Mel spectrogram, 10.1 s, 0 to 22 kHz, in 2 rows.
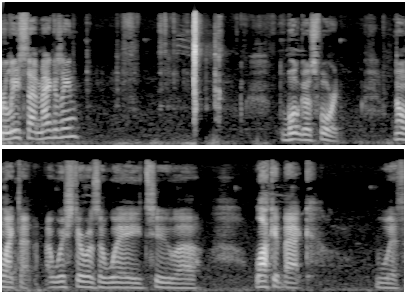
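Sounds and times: rifle bolt snapping forward: 2.3s - 2.8s.

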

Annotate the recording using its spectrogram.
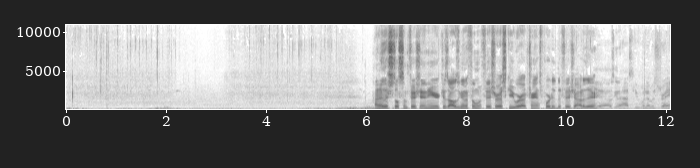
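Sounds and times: fishing reel ticking: 0.0s - 1.9s, 3.2s - 5.6s
wind rumbling on microphone: 0.0s - 10.9s.

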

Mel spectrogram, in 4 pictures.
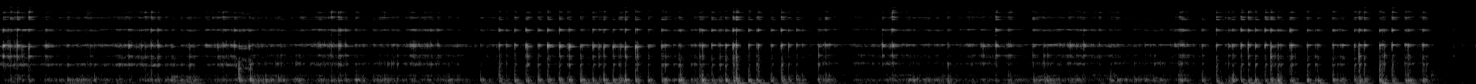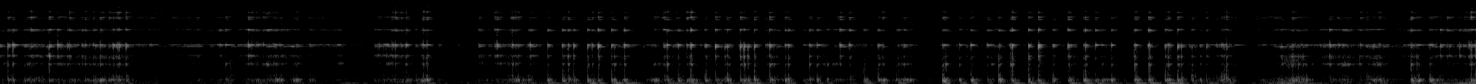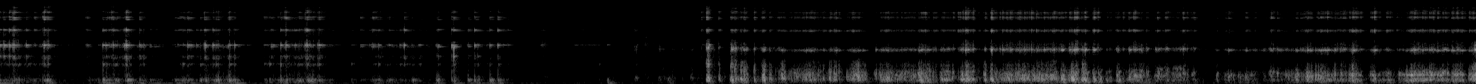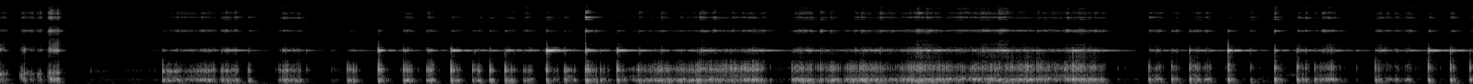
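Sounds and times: fingers tapping ceramic jar: 0.0s - 34.7s, 35.4s - 45.0s, 45.8s - 59.0s.

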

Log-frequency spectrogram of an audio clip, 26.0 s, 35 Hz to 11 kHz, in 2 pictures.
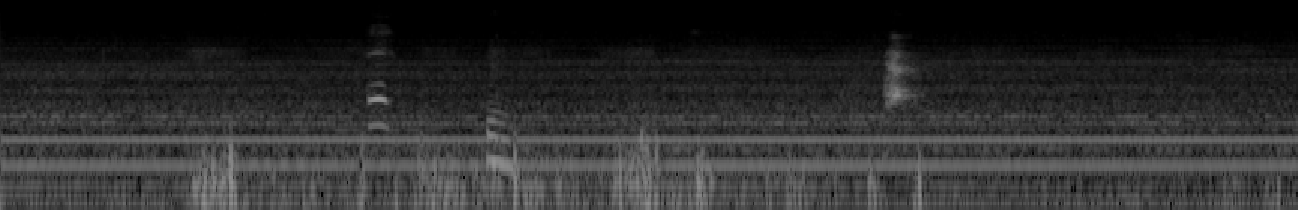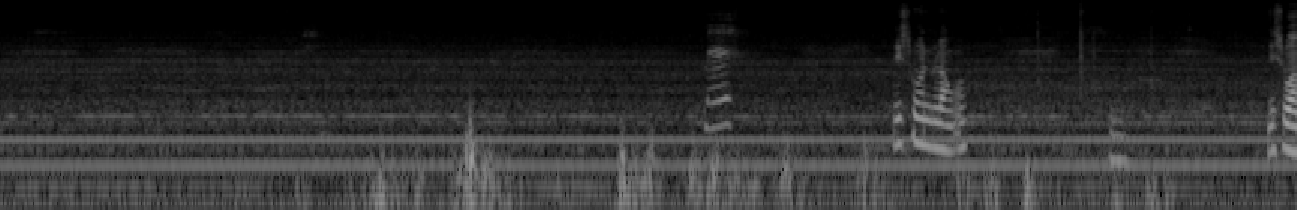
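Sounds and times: low mechanical hum: 0.0s - 25.9s.

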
